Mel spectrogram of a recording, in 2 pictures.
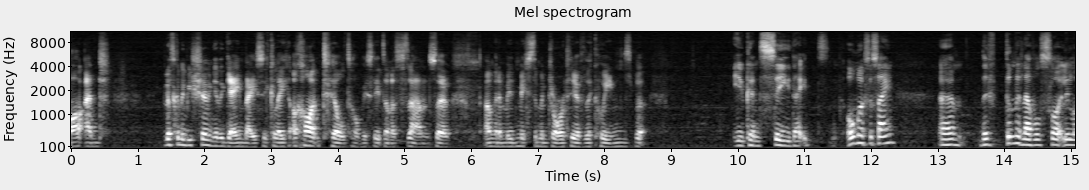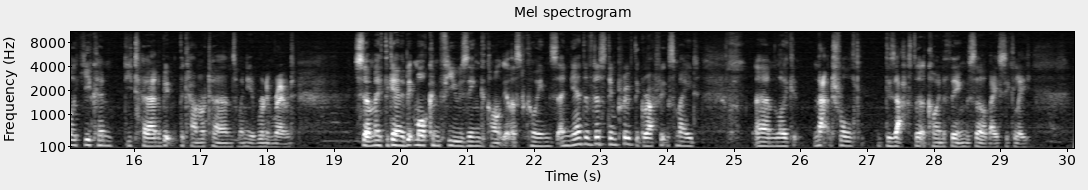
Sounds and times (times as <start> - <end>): Speech: 0.0 - 0.6, 1.4 - 8.6, 9.9 - 12.4, 13.0 - 18.5, 19.3 - 29.5.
